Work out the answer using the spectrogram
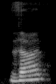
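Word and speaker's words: ذال: Same like with sa, zal I have to pronounce with a soft touch, otherwise it can make a whistle sound and mix it with the z.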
